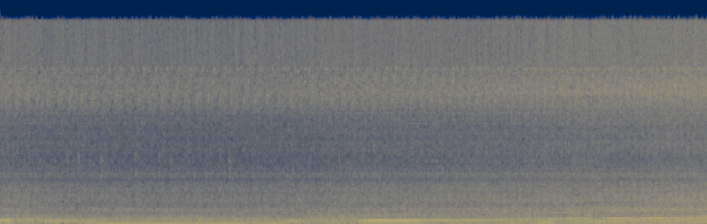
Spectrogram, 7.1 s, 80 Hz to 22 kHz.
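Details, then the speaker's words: 2005 Audi S4 B6 4.2L V8, 143,000 miles, cold morning start after earlier ticking repair: fast idle with light, quick ticking easing as revs fall; it ticks until oil pressure builds; timing chain tensioners/guides previously failed. "okay that was a cold engine in the morning starting up I'll do this again ler later with a hot engine and you'll hear the louder ticking at idle"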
